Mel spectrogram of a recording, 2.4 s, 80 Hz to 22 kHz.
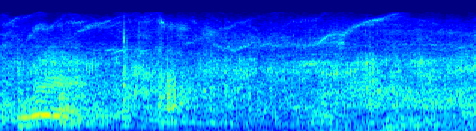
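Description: Electric motor of a 1/10-scale RC touring car whining as the car accelerates, the pitch rising steeply from about half a second in, over a steady hiss of tyres and track noise.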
